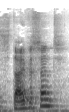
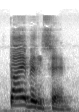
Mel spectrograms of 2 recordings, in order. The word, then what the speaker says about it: Stuyvesant: Stuyvesant. Stuyvesant.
